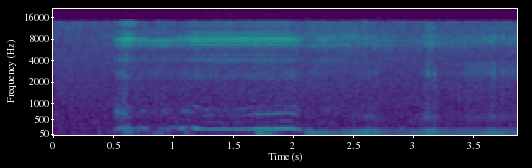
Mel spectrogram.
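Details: English Bulldog in a snoring contest: one long, steady, low rasping snore lasting about a second and a half, with a thin high whistle riding over it, then softer, shorter breaths trailing off indoors.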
